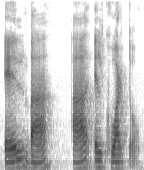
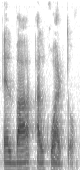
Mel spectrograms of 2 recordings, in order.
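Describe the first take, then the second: First: 'A' and 'el' are said as separate words. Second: 'A' and 'el' merge into one syllable, 'al'. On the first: "there are two vowels right next to each other" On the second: "it's much easier to pronounce. It flows nicely"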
